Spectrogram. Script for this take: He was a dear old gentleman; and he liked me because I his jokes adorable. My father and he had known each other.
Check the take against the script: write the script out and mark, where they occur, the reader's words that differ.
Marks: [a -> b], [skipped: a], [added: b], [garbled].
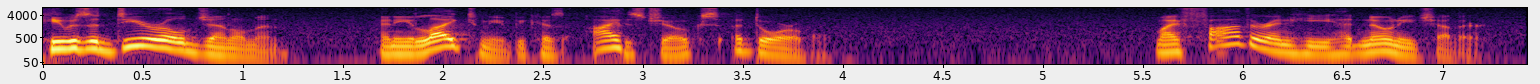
He was a dear old gentleman; and he liked me because I his jokes adorable. My father and he had known each other.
